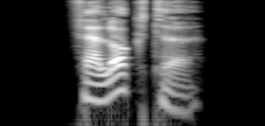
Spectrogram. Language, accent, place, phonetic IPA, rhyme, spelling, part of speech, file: German, Germany, Berlin, [fɛɐ̯ˈlɔktə], -ɔktə, verlockte, adjective / verb, De-verlockte.ogg
- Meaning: inflection of verlocken: 1. first/third-person singular preterite 2. first/third-person singular subjunctive II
